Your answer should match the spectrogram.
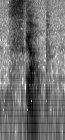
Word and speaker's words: scalp: S-C-A-L-P. S-C-A-L-P, scalp, one syllable for the word scalp. Notice how we say that, scalp. We have to hear the P at the end. That's the key.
